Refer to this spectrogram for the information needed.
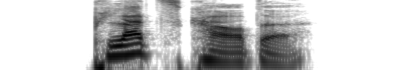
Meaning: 1. seat reservation ticket (ticket for a special seat in a bus) 2. table reservation card (ticket for a special place at a table)
- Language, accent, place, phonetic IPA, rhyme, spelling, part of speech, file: German, Germany, Berlin, [ˈplat͡sˌkaʁtə], -at͡skaʁtə, Platzkarte, noun, De-Platzkarte.ogg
